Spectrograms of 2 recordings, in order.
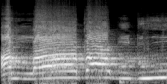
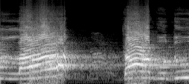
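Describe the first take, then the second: First: The long vowels are cut short. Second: The long vowels are held out. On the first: The speaker calls it wrong. "এটা টান ফেলে দিছে" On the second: The speaker calls it right. "আমি আয়াতটা পড়েছি"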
